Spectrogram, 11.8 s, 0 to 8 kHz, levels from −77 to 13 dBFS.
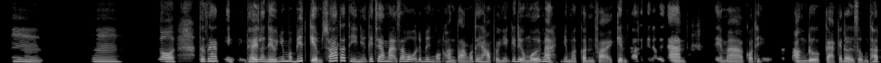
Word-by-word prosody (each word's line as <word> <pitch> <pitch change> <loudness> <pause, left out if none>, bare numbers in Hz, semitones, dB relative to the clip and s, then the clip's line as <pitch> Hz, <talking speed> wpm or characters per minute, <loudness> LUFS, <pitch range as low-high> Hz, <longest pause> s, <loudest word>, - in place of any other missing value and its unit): Ừm. 230 -6 -5 0.7
Ừm. 230 -1 -5 0.5
Rồi, 240 -4 +4 0.3
thực 275 0 +1
ra 290 0 +4
thì 240 - -2
mình 225 - -14
thấy 220 -2 +7
là 255 - +1
nếu 220 -2 +3
như 270 - -3
mà 280 -1 0
biết 310 +7 0
kiểm 170 - +7
soát 305 - +3
á, 360 - +5
thì 255 -5 -3
những 220 0 -7
cái 275 +1 -2
trang 265 -2 +2
mạng 250 - +3
xã 255 - 0
hội 265 -1 0
đó - - -2
mình 240 -2 -6
hoàn 210 -1 -5
toàn 195 0 -1
có 220 - -4
thể 255 - -1
học 195 -4 -1
được 180 - -3
những 185 +6 -9
cái 260 - -4
điều 240 -4 +2
mới 185 +1 +3
mà, 255 -1 +4
nhưng 225 -2 -8
mà 200 - -5
cần 180 -2 -2
phải - - 0
kiểm 165 -4 0
soát - - -3
được - - -20
cái - - -12
thời 180 - -5
gian 190 -1 +5 0.4
để 150 - -5
mà 150 -1 +1
có 170 +3 -3
thể 235 - -6 0.3
cân 215 - -17
bằng 175 -3 0
được 165 0 +2
cả - - +1
cái - - -2
đời 200 -4 +2
sống 170 +3 -5
thật, 225 -1 +2
220 Hz, 295 wpm, -27 LUFS, 185-250 Hz, 0.7 s, thấy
